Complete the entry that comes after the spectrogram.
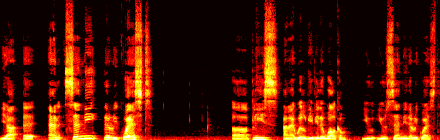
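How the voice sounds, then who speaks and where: A man speaks at a fairly slow pace with a strong non-native accent. His pitch is high, with ordinary variation. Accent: strong foreign accent in English. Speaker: tennis coach and interviewer. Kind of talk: live stream chat. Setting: live online stream. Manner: hesitant, many fillers.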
